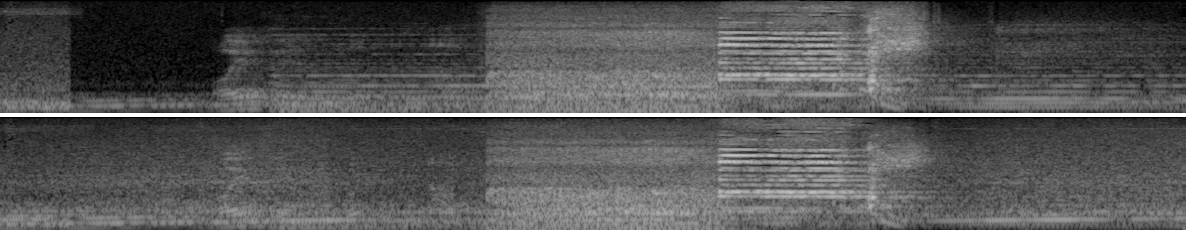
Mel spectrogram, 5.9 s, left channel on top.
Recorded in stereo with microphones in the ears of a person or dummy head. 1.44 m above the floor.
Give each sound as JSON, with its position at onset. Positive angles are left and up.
{"t": 1.1, "sound": "a man speaking", "side_deg": -35, "distance_m": 6.0}
{"t": 2.4, "sound": "a car horn", "side_deg": 0, "distance_m": 5.0}
{"t": 4.2, "sound": "a sneeze", "side_deg": 25, "distance_m": 1.4}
